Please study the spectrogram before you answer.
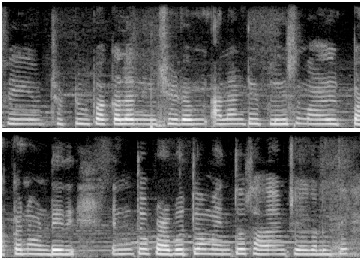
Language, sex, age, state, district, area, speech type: Telugu, female, 18-30, Telangana, Medak, rural, spontaneous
